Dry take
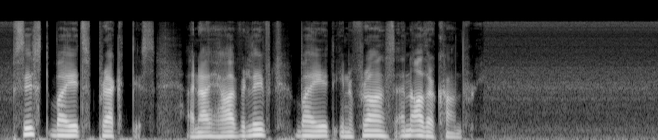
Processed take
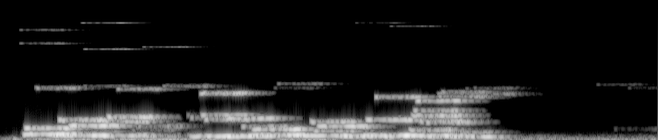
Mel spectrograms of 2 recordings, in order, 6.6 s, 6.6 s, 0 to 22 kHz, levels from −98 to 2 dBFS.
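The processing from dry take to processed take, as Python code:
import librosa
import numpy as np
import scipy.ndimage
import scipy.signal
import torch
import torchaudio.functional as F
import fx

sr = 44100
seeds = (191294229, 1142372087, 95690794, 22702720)

y = fx.spec_topn(x, sr, count=2)
y = fx.echo_feedback(y, sr, ms=68, feedback_pct=38, wet_db=-13)
y = fx.rev_gated(y, sr, seeds[0], gate_ms=440, shape='rising', drr_db=-5.5)
y = y * 10.0 ** (1.0 / 20.0)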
